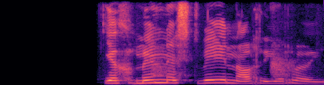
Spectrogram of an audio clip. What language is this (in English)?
Icelandic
